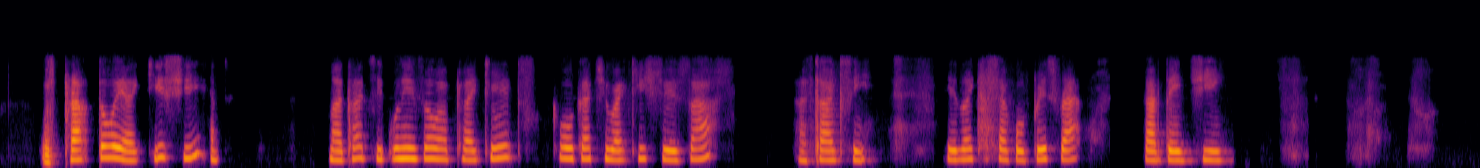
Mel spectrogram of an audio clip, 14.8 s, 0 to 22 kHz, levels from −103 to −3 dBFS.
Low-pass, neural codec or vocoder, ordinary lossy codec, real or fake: 5.4 kHz; codec, 16 kHz, 0.5 kbps, FunCodec, trained on LibriTTS, 25 frames a second; Opus, 24 kbps; fake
